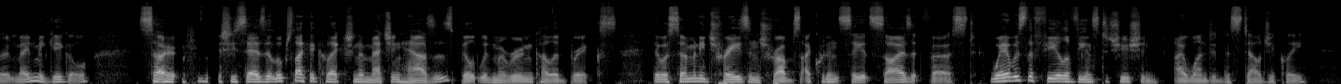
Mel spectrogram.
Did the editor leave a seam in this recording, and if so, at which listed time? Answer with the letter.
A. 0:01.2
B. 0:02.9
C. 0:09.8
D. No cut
C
